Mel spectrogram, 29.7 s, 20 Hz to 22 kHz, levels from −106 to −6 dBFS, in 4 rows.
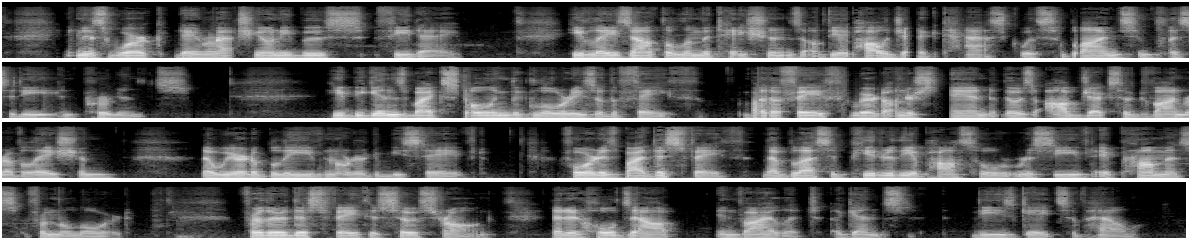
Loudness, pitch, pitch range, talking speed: -25 LUFS, 95 Hz, 90-100 Hz, 170 wpm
